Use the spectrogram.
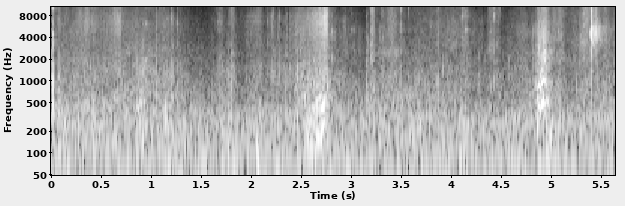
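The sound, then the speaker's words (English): A zipper on an insulin bag is pulled open in a few quick zipping strokes, with soft rustling of the bag between them. “So what I'll do is I'll get into bed, and then I'll open up my insulin bag”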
